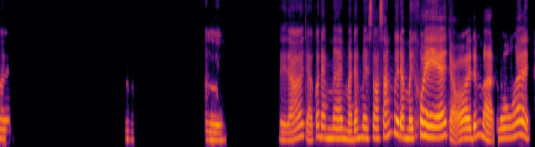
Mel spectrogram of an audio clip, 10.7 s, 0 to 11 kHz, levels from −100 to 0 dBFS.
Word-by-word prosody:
ơi. 210 -1 -5 2.3
Ừm. 195 -2 -13 1.4
Ừ. 175 -1 -5 1.0
Thì 180 -2 -6
đó, 210 +9 -3
trời 195 - -4
ơi, 170 - -5
có 255 +7 -5
đam 230 -3 -2
mê 220 -1 0
mà 195 -3 -2
đam 210 +4 -1
mê 225 -1 -1
so 220 0 -3
sánh 260 +9 -3
với 310 -2 +5
đam 225 -5 +1
mê 210 0 +3
khoe 245 -3 +4
á, 265 +4 +4
trời - - -1
ơi, 215 +4 +3
đến 265 +4 0
mệt 175 -10 0
luôn 225 +2 -1
ấy. 285 -3 +2
220 Hz, 145 wpm, -26 LUFS, 195-250 Hz, 2.3 s, với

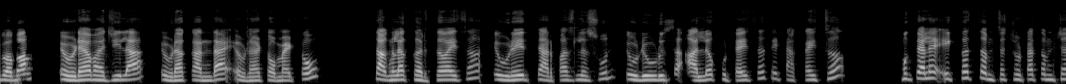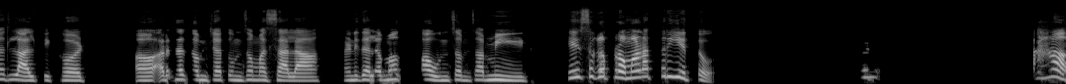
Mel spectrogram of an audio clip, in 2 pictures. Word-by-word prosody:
बाबा 210 +2 +6 0.4
एवढ्या 205 -1 +6
भाजीला 210 +3 +3 0.2
एवढा 190 -2 +3
कांदा, 200 +3 +4
एवढा 180 -3 -1
टोमॅटो, 185 - 0 0.6
चांगला 210 0 +6
खर्च 200 -7 +1
व्हायचा. 210 +7 +1 0.2
एवढे 210 -1 +3
4-5 200 -1 -1
लसूण 215 - -5
एवढी. 210 -3 +2
एवढंसं 205 +2 0
आलं 195 +4 +1
कुटायचं 205 +3 -3
ते 265 - -9
टाकायचं. 215 - -5 0.6
मग 260 - -3
त्याला 280 +1 +6
1 250 0 -4 0.2
च 230 -5 -2
छोटा 230 -1 -4
चमचा 240 0 -4
लाल 200 -4 +3
तिखट 185 0 -2 0.5
अ, - - -2 0.2
अर्धा 210 +3 -1
चमचा 205 -1 -1
तुमचा 205 0 -4
मसाला 185 -3 +1 0.4
आणि 200 +1 -3
त्याला 205 -1 0
मग 230 - 0 0.2
पाव 225 -4 +1
चमचा 210 -1 -3
मीठ 195 -5 +1 0.4
हे 325 +2 +2
सगळं 355 +1 +1
प्रमाणात 315 +3 +6
तरी 370 -1 0
येतं. 295 -5 -2 1.5
पण 330 0 -10 1.6
अ, - - -4
हां, 340 +4 +4
210 Hz, 130 wpm, -24 LUFS, 195-235 Hz, 1.6 s, बाबा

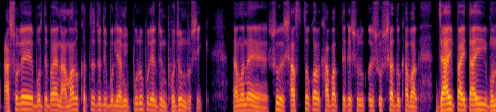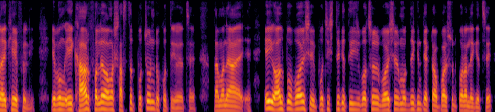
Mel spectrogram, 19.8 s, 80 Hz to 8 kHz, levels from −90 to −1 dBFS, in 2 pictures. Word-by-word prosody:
আসলে 150 +8 0 0.3
বলতে 135 -2 -2
পারেন 140 -1 +1
আমারও 140 +6 0
ক্ষেত্রে 155 0 -5
যদি 145 -1 -5
বলি 130 -1 -2
আমি 130 +2 -2
পুরোপুরি 155 0 -4
একজন 130 +1 -4
ভোজন 130 +4 0
রসিক। 95 - -9 0.6
তার 120 - -1
মানে 140 +1 +1 0.5
সু - - -3 0.2
স্বাস্থ্যকর 150 +3 0
খাবার 135 +1 +1
থেকে 140 0 -2
শুরু 140 -1 -4
করে 135 - -3
সুস্বাদু 140 -2 0
খাবার, 120 -4 +1 0.5
যাই 145 +2 +9
পাই 140 - +7
তাই 140 +1 +6 0.2
মনে 130 +2 +2
হয় 135 -1 +4
খেয়ে 145 -2 +3
ফেলি। 90 - -6 0.4
এবং 150 +1 +2 0.2
এই 160 - +3
খাওয়ার 140 +5 +6
ফলেও 165 +2 +4
আমার 155 -2 0
স্বাস্থ্য - - -3
প্রচন্ড 180 +4 -2
ক্ষতি 125 -5 -7
হয়েছে। 95 -2 -8 0.4
তার 125 0 -2
মানে 130 0 0
আ - - +2 0.3
এ - - -11 0.4
এই 190 - +9
অল্প 165 +2 +2 0.2
বয়সে 170 -3 +3
২৫ 150 +2 -5
থেকে 165 0 -3
৩০ 155 -1 -3
বছরের 160 +2 -1
বয়সের 145 +3 +1
মধ্যেই 155 +2 -3
কিন্তু 160 -2 -6
একটা 140 - -3
অপারেশন 130 +3 -3
করা 130 0 +2
লেগেছে, 110 0 -6
145 Hz, 170 wpm, -23 LUFS, 130-155 Hz, 0.6 s, যাই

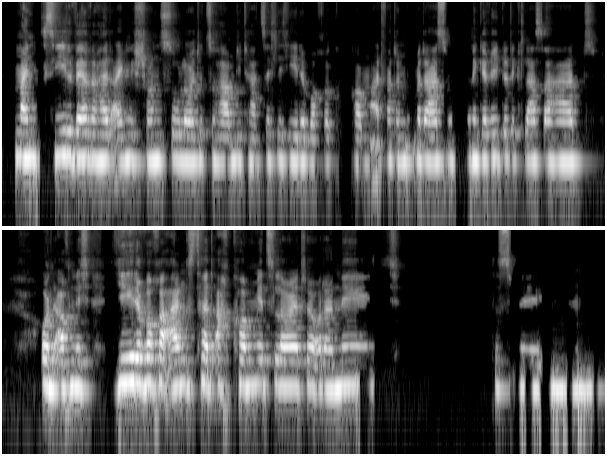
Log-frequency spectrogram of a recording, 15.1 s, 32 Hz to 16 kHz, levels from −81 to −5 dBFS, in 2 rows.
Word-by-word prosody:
mein 210 -1 +4
Ziel 220 0 -1
wäre 210 -1 +3
halt 200 0 +2
eigentlich 195 0 -3
schon 200 0 +1
so 200 0 -7
Leute 195 0 -1
zu 200 -2 -7
haben, 185 0 -3
die 195 - -6
tatsächlich 195 +1 -10
jede 195 -1 -4
Woche 180 +1 -12
k 185 - -34
kommen, 180 -1 -10
einfach 200 - -8
damit 195 0 -5
man 200 - -4
da 195 -1 +1
so 195 +1 -7 0.2
'ne 200 -1 +1
geregelte 205 +1 -6
Klasse 195 -1 -5
hat 195 0 -1 0.8
und 210 -2 +6
auch 200 0 +4
nicht 200 -1 +1 0.3
jede 230 +2 +7
Woche 230 0 +6
Angst 205 +1 +2
hat: 215 -2 +3
„Ach 220 0 -4
kommen 215 0 +1
jetzt 215 +1 -5
Leute 210 -1 +4
oder 195 0 0
nicht?“ 210 +1 -3 1.2
Deswegen, 195 -1 -4
hm,. 195 0 -3
200 Hz, 160 wpm, -18 LUFS, 195-210 Hz, 1.2 s, jede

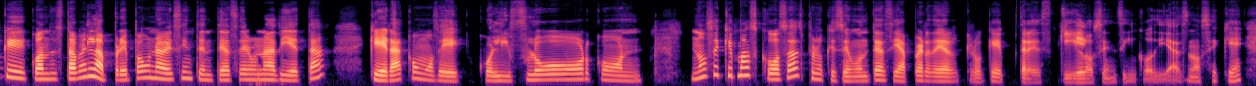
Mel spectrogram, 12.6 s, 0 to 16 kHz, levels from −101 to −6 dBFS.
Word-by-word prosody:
que 260 -5 +4
cuando 220 0 +3
estaba 225 +4 +3
en 320 - +2
la - - +8
prepa 195 +6 -1
una 255 -3 +3
vez 215 +3 +1
intenté 195 -6 -3
hacer 200 +2 -2
una 200 0 +2
dieta 185 - 0 0.4
que 190 -4 +7
era 180 +3 +8
como 215 -5 -5
de 160 -3 0
coliflor 195 +6 -3
con 170 -4 -6 0.4
no 265 +6 -3
sé 385 +1 -3
qué 340 +1 -2
más 350 0 +1
cosas 220 +10 +1
pero 215 -3 -7
que 170 - -11
según 160 0 -5
te 195 - +2
hacía 170 -5 +1
perder 155 -3 0
creo - - -12
que 150 -2 -4
3 115 +1 -4
kilos 120 -1 -2
en - - -14
5 75 - -14
días, - - -9
no - - -9
sé - - -15
qué, - - -8
195 Hz, 185 wpm, -24 LUFS, 165-225 Hz, 0.4 s, la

